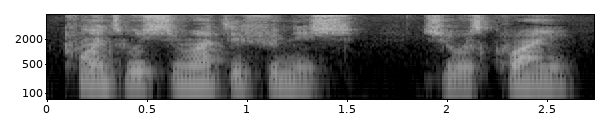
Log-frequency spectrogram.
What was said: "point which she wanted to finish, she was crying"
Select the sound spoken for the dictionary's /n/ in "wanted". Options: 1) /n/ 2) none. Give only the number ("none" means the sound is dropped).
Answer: 2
